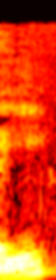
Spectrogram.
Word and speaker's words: Yi: GoPro against the Yi why I is how that's spelled the e action cameras and I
